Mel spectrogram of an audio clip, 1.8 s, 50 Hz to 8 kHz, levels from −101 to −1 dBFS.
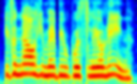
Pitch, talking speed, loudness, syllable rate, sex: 275 Hz, 230 wpm, -13 LUFS, 5.8 syllables/s, female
